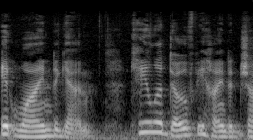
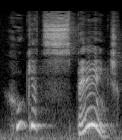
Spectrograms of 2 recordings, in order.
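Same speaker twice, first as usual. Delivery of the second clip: much higher, louder and slow, aghast; shocked cry; 7 dB louder, slower than usual. Acted. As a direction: gasp it out in disbelief. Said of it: "cried Kayla".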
